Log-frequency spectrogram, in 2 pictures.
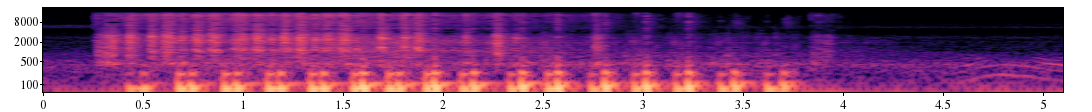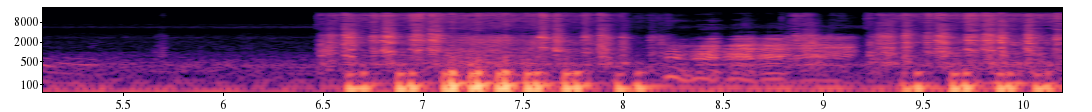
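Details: Honda CB350 twin, first start in 13 years, old brown fuel found: lumpy uneven chuffing in bursts that catches, dies and restarts, running on one cylinder; misfire from dirty ignition points.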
